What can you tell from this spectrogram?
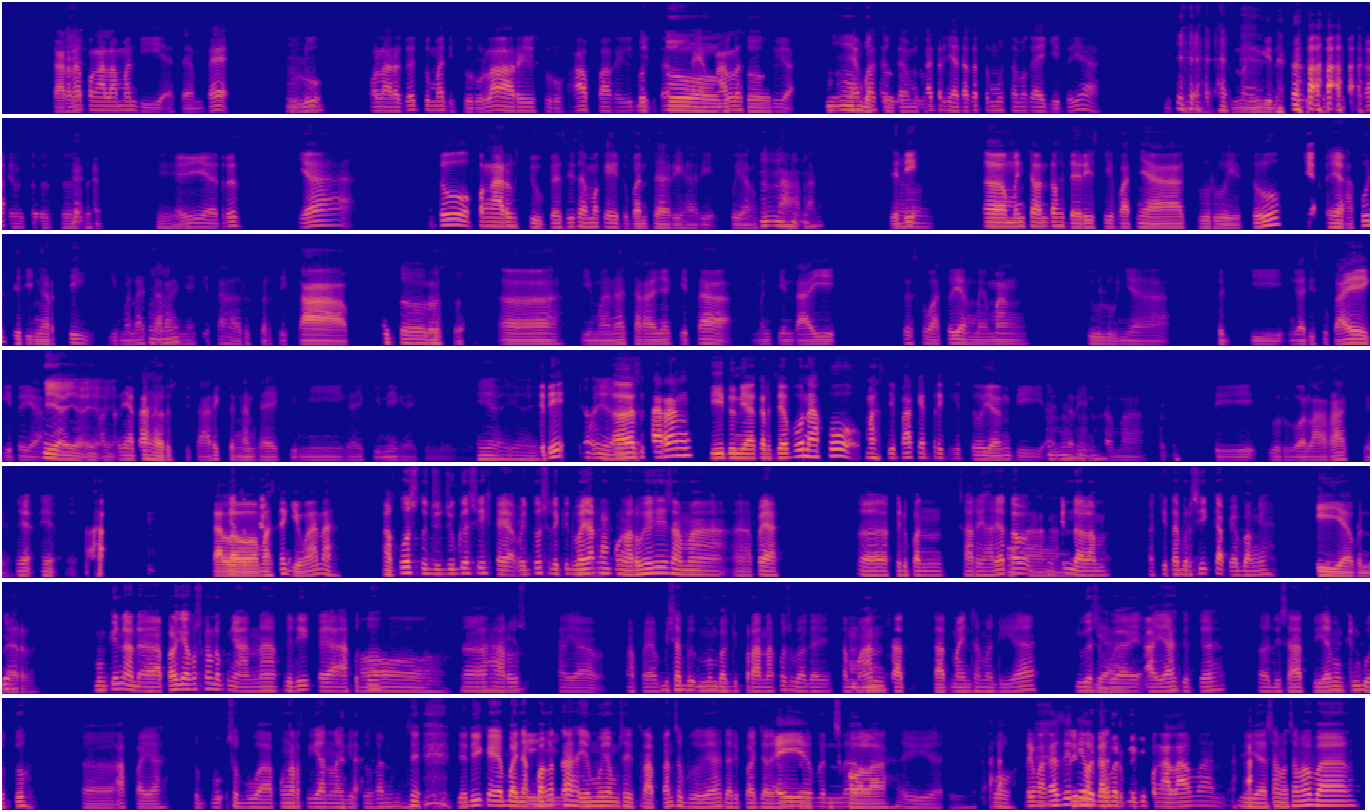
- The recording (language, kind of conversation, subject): Indonesian, unstructured, Pelajaran apa di sekolah yang paling kamu ingat sampai sekarang?
- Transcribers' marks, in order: laugh; laugh; "itu" said as "kitu"; other background noise; tapping; other noise; chuckle; chuckle; laugh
